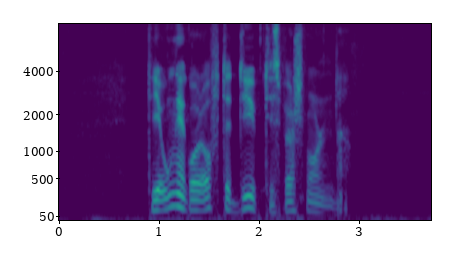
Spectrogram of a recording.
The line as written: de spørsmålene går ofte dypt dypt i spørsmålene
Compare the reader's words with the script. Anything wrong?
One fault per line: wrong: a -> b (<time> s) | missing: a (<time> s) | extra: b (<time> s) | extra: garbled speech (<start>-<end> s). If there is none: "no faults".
wrong: spørsmålene -> unge (1.0 s)
missing: dypt (2.1 s)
